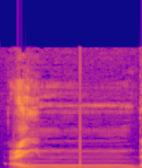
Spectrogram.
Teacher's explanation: النون ساكنه بعد النون دال اخفاء بمقدار حركتين لان الدال من حروف الاخفاء ومرقق اذا الغنه تكون مرققه عند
